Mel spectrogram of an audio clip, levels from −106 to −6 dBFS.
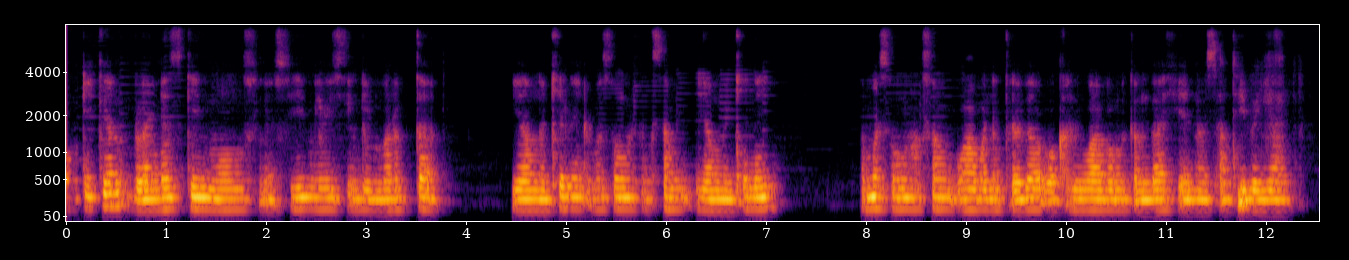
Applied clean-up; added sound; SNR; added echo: neural mask model DeepFilterNet 3.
